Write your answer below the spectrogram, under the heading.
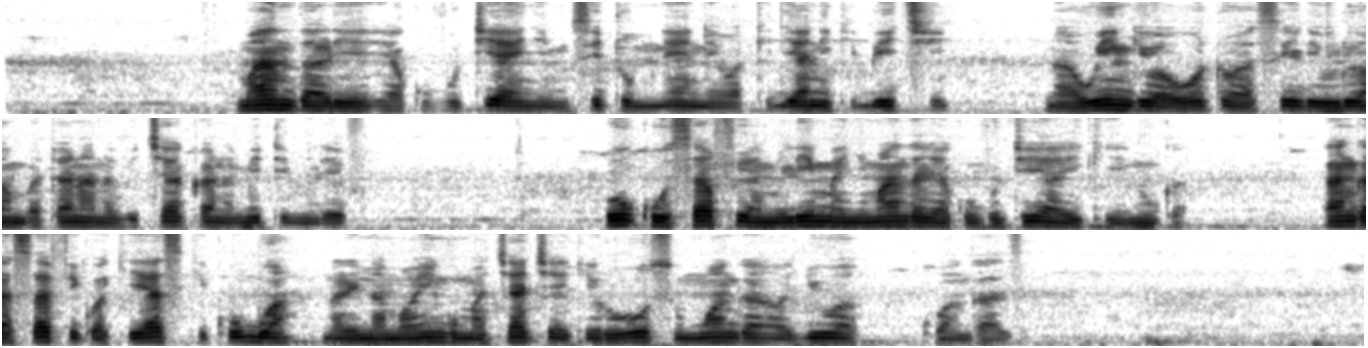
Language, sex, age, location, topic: Swahili, male, 18-24, Dar es Salaam, agriculture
